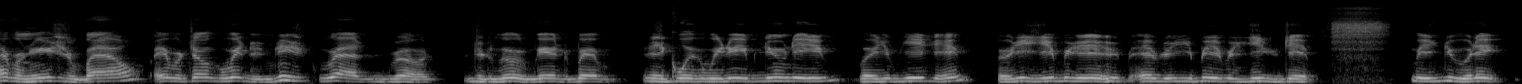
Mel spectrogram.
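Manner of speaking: really stupid voice, slow, after stretched out. Speaker performs robot Jesus after warning the voice will be stupid: stupid robot Jesus voice. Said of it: "It's gonna be a really stupid voice".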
